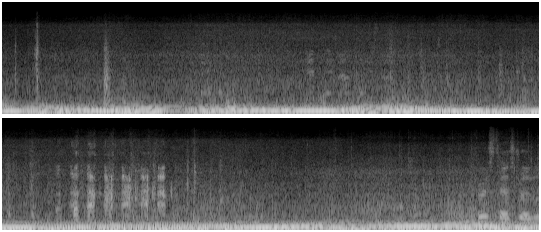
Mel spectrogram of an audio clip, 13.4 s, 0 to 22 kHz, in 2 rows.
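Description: A Nissan 350Z with a welded differential rumbles on a test drive, the engine drone rising and falling, with choppy tyre skipping and clunks heard up close as people talk inside.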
